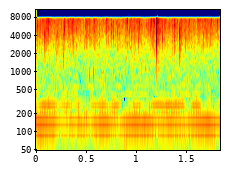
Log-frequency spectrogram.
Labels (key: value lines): label: biophony, midshipman
recorder: SoundTrap 500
